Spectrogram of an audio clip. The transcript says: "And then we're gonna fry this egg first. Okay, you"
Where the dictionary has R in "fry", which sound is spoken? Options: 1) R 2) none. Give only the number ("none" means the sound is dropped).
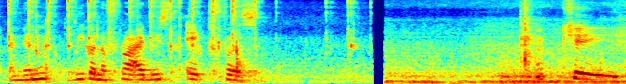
1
